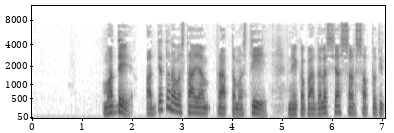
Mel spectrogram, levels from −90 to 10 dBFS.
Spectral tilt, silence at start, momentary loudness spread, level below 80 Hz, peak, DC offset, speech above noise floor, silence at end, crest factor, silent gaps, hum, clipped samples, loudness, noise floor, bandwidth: -5 dB/octave; 1.4 s; 8 LU; -70 dBFS; -8 dBFS; under 0.1%; 44 dB; 0.05 s; 22 dB; none; none; under 0.1%; -28 LUFS; -72 dBFS; 7.8 kHz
